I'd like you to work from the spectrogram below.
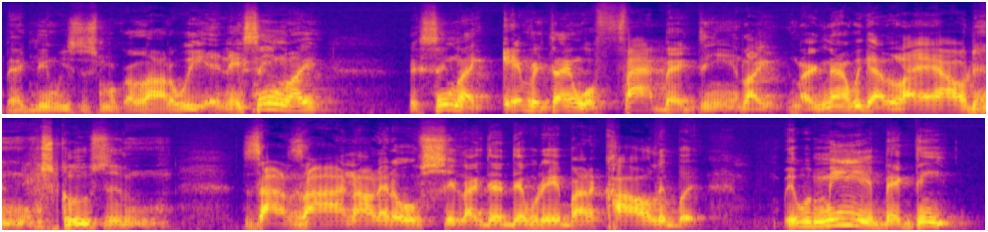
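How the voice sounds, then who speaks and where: A man's voice: lowish voice, animated, normal speed, a bit bright. Laid-back stoner man with a drawl. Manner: slangy, heavy casual swearing. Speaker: vlogger. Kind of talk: casual storytelling to camera.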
